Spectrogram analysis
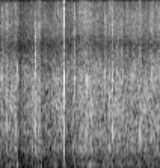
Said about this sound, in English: I want to give them a clap, shall we? Just appreciate them. They're wonderful people.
